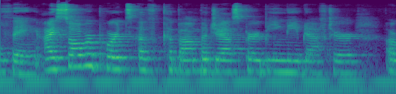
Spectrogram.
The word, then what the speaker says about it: Kabamba: call it Kaba but going forward I'm going to be pronouncing it and spelling it on my website as kabamba I finally confirmed that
